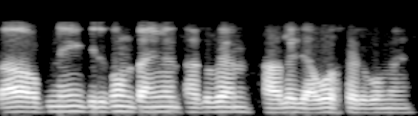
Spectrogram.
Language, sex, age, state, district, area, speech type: Bengali, male, 18-30, West Bengal, Uttar Dinajpur, rural, conversation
